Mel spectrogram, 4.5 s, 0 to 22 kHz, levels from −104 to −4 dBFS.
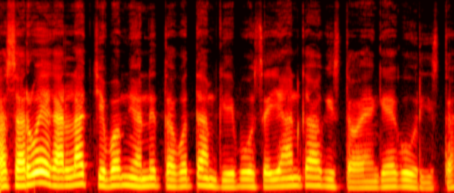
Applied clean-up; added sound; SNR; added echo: none; none; none; none.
